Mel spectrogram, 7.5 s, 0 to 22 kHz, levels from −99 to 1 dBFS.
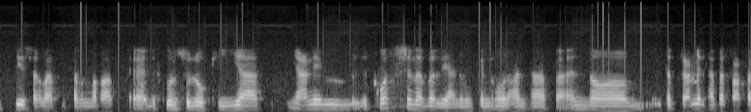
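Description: Ticks every 50 ms or so from 0.12 to 7.49 s: word clock ticks, from an unlocked receiver clock roughly 400 ppm off slipping one sample each time.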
